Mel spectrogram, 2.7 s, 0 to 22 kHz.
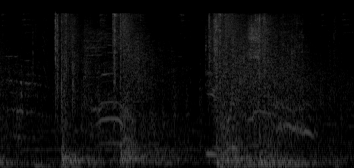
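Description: Musket fire erupts in two bursts of crackling volleys during an Age of Empires 3 battle, under the game's steady background wash and faint tonal effects.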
